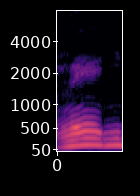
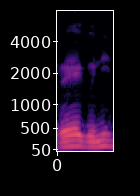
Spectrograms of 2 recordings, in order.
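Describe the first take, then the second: First: No hard g; gn sounds like ny. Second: A hard g sound is heard before the n. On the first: The speaker calls it right. "GN というのが出てくるとニャニニュニャニョの発音になりますね" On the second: The speaker calls it wrong. "レグニではなくて"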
